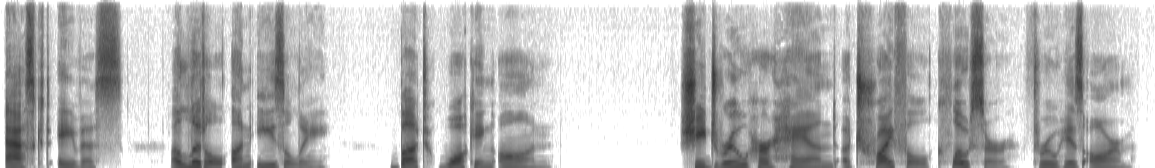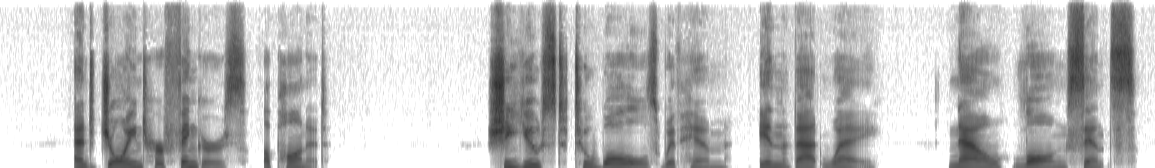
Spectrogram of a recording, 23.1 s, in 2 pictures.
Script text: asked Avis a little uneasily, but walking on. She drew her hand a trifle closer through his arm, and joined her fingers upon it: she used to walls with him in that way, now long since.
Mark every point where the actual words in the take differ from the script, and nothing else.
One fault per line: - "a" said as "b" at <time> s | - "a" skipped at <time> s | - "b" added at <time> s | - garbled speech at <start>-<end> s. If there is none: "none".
none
